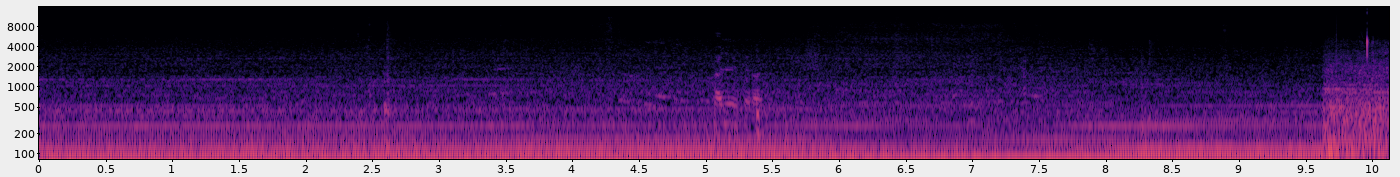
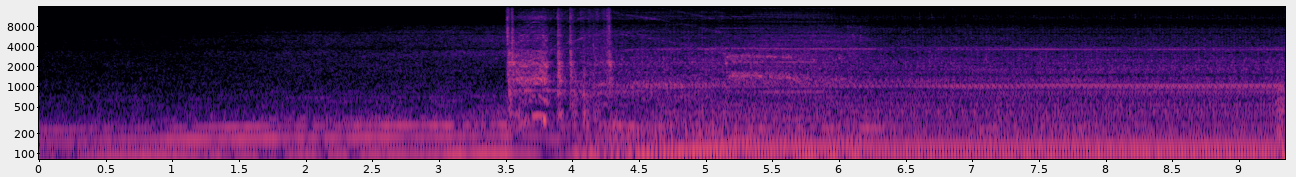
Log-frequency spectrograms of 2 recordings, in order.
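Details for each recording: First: 2023 Tata bus AC engine after clearing the EP fault and cleaning/repairing four fan motors, evaporator and condenser: a steady, even diesel drone with a firm low throb, no knocks or misses; running healthy and cooling well. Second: 2023 Tata bus AC auxiliary engine: cranks, catches and idles steadily, then automatically shuts down with EP fault; four of six condenser fans dead, one slow; shutdown from high head pressure.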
